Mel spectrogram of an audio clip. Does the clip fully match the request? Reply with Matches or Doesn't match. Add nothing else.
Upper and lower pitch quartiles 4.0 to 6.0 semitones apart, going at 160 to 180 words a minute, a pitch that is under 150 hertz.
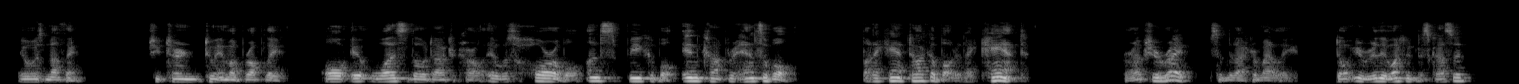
Matches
